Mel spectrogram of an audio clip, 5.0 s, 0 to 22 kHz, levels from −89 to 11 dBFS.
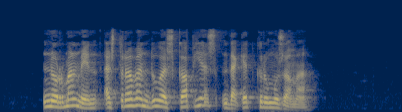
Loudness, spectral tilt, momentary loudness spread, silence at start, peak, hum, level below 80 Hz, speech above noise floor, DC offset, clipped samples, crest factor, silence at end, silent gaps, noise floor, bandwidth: -18 LUFS; -5 dB/octave; 8 LU; 0.55 s; -2 dBFS; none; -62 dBFS; 61 dB; under 0.1%; under 0.1%; 18 dB; 1.15 s; none; -79 dBFS; 7.8 kHz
